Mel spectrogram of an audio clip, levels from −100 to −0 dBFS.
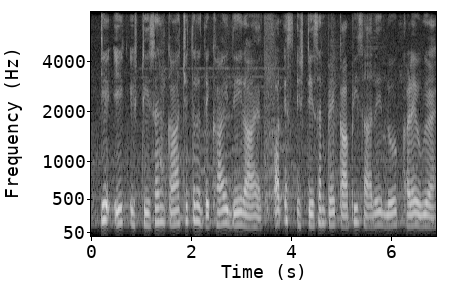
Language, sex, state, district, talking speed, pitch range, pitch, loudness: Hindi, male, Uttar Pradesh, Jalaun, 165 wpm, 150-190 Hz, 160 Hz, -26 LUFS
